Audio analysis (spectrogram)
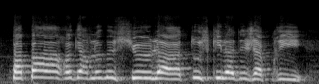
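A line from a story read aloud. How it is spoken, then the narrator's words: Exclaimed. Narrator (French): s'écria Michelino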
